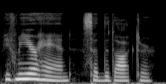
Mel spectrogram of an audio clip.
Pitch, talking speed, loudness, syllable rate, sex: 195 Hz, 250 wpm, -17 LUFS, 5.3 syllables/s, female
